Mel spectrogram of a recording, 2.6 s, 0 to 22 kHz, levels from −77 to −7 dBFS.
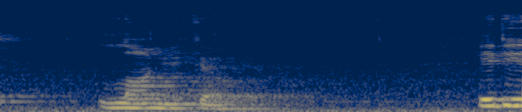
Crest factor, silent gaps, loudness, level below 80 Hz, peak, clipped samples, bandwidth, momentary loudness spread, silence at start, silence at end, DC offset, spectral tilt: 18 dB; none; -32 LUFS; -50 dBFS; -14 dBFS; under 0.1%; 13.5 kHz; 22 LU; 0 s; 0 s; under 0.1%; -7.5 dB/octave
